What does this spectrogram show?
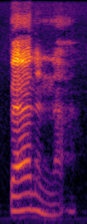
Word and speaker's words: banana: So here's example in the word banana. So you can hear that the first syllable ba is a strong or stressed syllable, while the second syllable and the third syllable is weak or unstressed.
